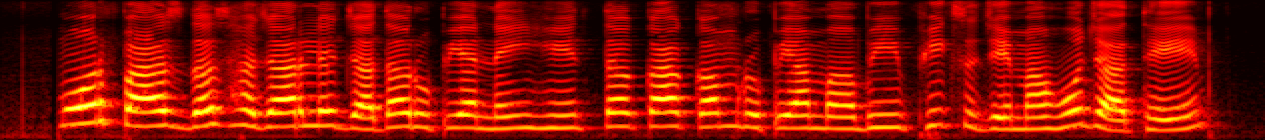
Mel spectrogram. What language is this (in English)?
Chhattisgarhi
